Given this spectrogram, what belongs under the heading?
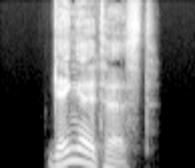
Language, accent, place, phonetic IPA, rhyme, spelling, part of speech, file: German, Germany, Berlin, [ˈɡɛŋl̩təst], -ɛŋl̩təst, gängeltest, verb, De-gängeltest.ogg
- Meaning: inflection of gängeln: 1. second-person singular preterite 2. second-person singular subjunctive II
